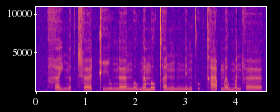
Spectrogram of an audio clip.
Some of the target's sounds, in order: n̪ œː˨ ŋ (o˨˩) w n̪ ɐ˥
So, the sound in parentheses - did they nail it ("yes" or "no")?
yes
